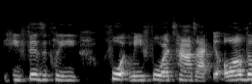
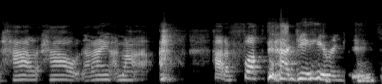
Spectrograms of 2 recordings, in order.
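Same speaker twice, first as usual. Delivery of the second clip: exasperated disbelief; 2 semitones higher, 6 dB louder than usual. Retold or imitated. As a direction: blurt it out, laughing at how absurd it is. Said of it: "I just was sitting there like".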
